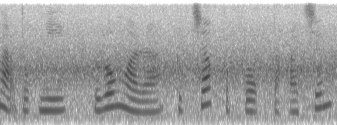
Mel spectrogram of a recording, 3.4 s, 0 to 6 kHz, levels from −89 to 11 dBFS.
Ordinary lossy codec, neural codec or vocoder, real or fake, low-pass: none; none; real; 5.4 kHz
